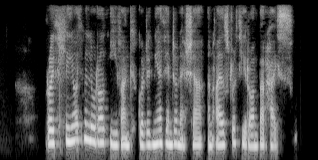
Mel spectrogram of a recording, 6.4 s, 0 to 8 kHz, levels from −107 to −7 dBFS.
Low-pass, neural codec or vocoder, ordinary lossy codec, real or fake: 7.2 kHz; codec, 16 kHz, 6 kbps, DAC; MP3, 64 kbps; fake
